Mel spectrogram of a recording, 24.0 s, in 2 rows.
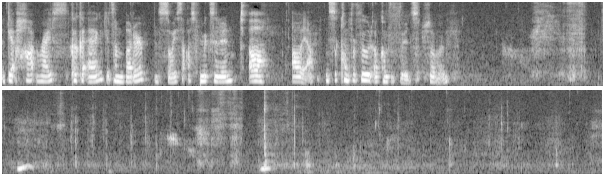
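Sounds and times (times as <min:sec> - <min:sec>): biting and chewing food: 0:13.0 - 0:23.8.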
